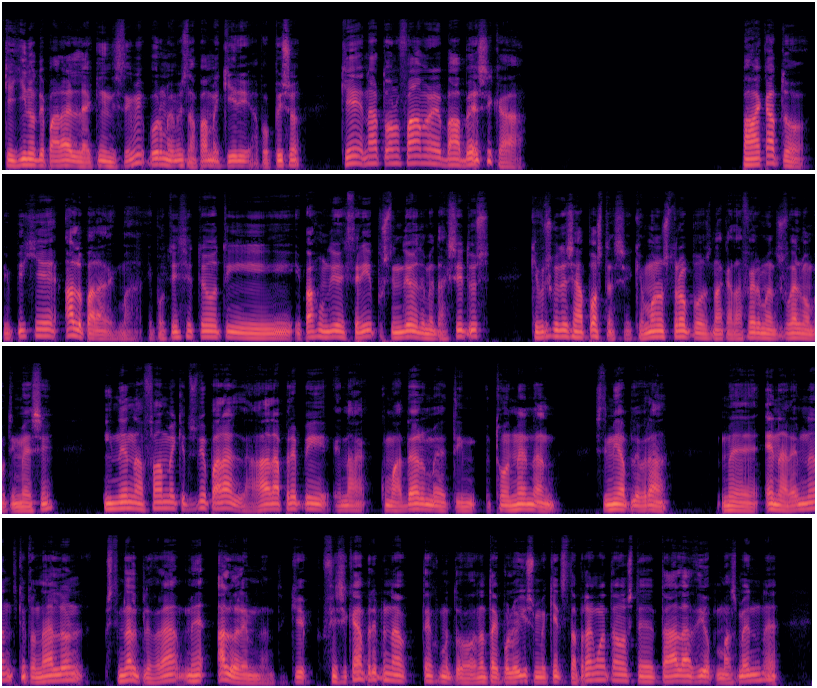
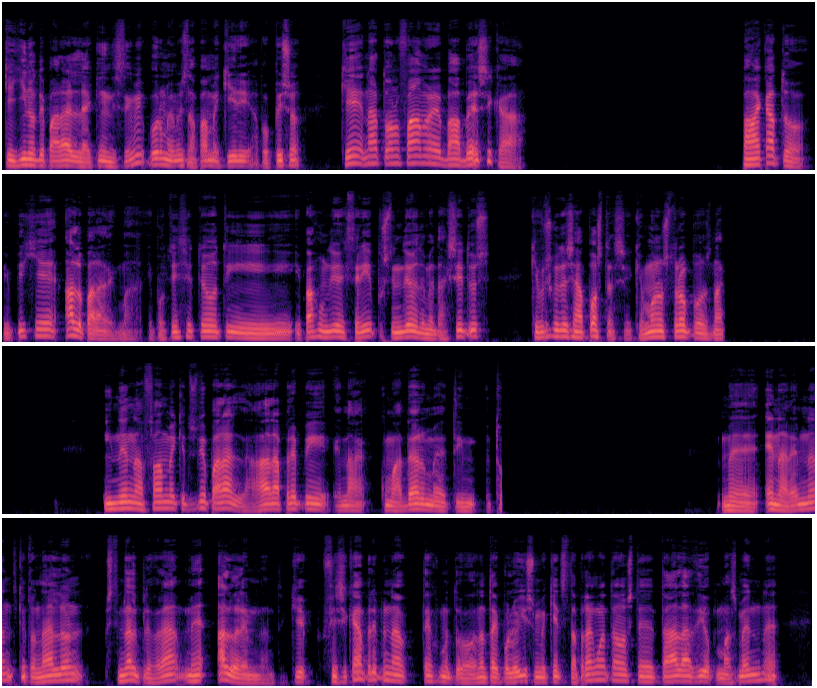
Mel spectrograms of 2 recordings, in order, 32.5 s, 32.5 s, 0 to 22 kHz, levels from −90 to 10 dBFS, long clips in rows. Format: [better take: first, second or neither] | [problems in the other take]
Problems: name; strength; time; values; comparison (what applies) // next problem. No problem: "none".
first | audio cutting out; at 15 s for 1.5 s and at 21 s for 2 s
